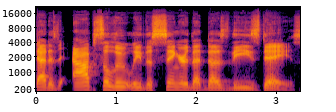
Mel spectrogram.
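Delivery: ordinary delivery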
